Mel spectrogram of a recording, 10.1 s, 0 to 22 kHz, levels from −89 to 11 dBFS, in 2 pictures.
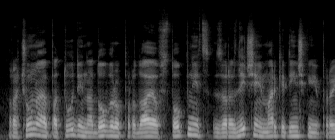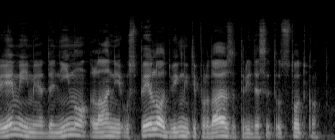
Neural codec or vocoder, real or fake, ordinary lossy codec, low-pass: none; real; none; 19.8 kHz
